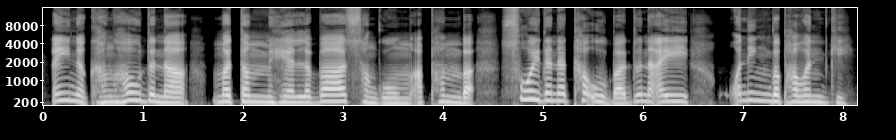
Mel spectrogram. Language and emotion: Manipuri, disgusted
